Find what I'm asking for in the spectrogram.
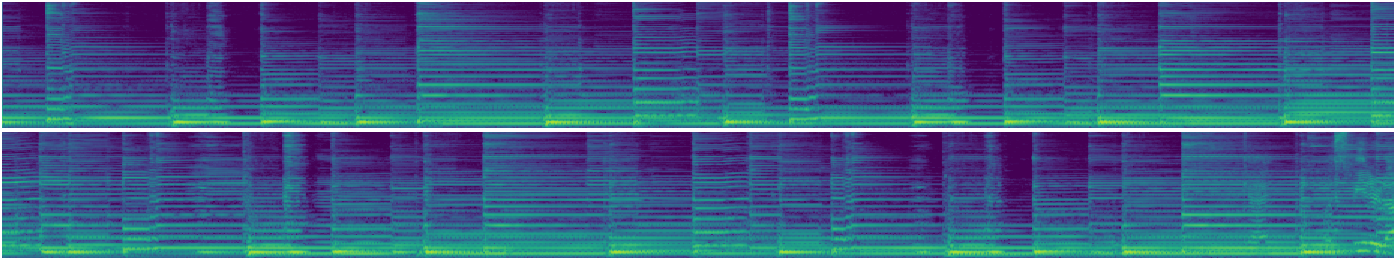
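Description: Acoustic guitar chugs a heavy boom-chuck Delta blues pattern, steady alternating bass thumps and strummed chord hits, close and loud, played alone with no talking.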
